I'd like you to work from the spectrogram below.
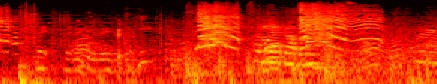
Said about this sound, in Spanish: Sí, sí, el de esta cabra que escuchas, pequeña y de color negro, que ha sido rescatada por los bomberos de la Comunidad de Madrid del Alféizar de una ventana de un quinto piso vacío de un edificio situado en el distrito de Villaverde.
